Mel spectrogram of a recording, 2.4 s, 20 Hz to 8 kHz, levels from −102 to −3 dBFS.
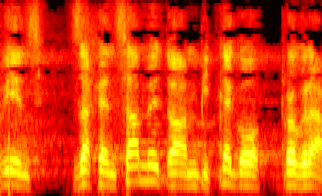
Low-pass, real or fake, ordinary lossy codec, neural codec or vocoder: none; real; none; none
